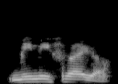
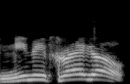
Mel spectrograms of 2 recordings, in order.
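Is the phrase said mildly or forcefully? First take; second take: mildly; forcefully. First: The phrase is said in a mild, casual way. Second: The phrase is said in a strong, forceful way. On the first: The speaker does not care. "If I say it like that, that means I don't care" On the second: The speaker does not care at all, defiantly. "that means I don't give a fuck"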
